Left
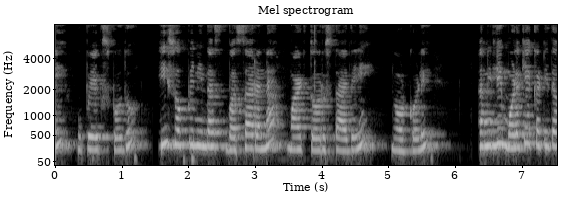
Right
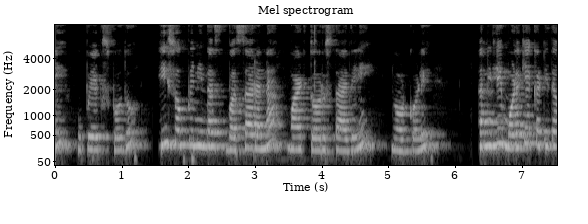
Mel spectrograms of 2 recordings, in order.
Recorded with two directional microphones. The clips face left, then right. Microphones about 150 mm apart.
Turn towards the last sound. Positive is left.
turn(degrees=20)  # may be behind; listen again after turning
